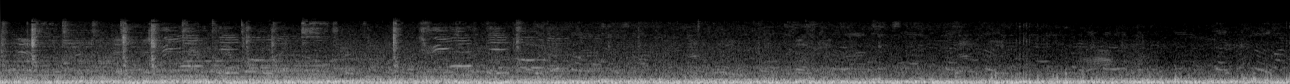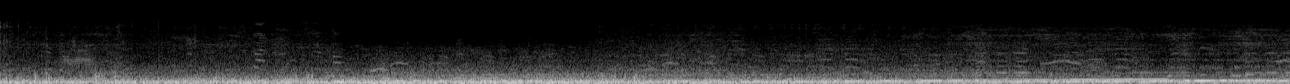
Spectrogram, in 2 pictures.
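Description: Polaris Slingshot three-wheeled roadster's engine running with a steady low rumble as it drives through a parking lot; near the end the engine revs up, its pitch rising steadily.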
